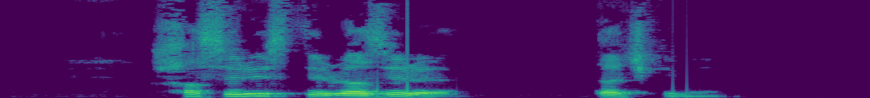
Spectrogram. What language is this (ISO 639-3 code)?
lzz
